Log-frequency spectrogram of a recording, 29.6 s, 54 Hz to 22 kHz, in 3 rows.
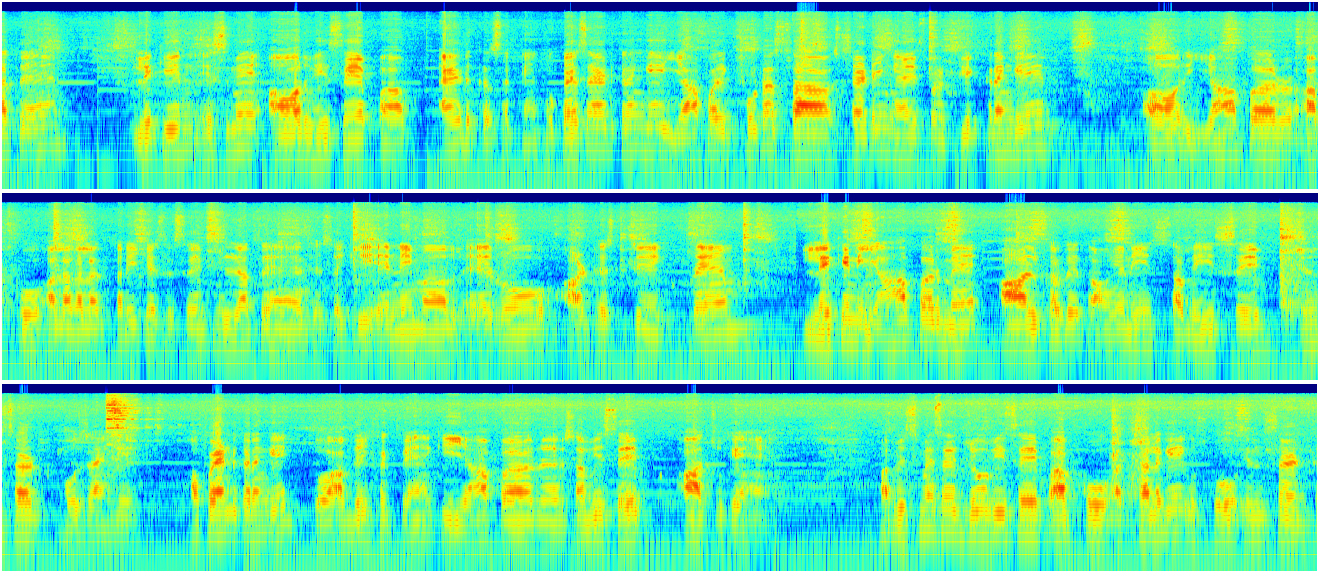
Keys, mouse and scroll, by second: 15.8 click, 28.3 click, 28.5 click.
